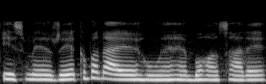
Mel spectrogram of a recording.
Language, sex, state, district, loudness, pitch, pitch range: Hindi, female, Jharkhand, Garhwa, -11 LUFS, 220 Hz, 210-230 Hz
